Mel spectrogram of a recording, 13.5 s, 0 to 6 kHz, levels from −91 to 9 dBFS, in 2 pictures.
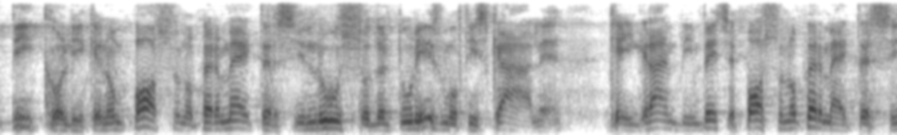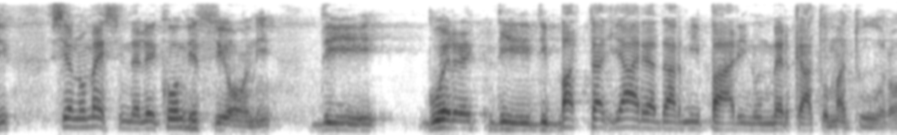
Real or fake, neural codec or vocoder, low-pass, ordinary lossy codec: fake; codec, 16 kHz, 4 kbps, FunCodec, trained on LibriTTS, 50 frames a second; 5.4 kHz; none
